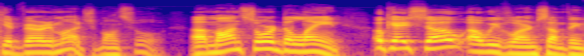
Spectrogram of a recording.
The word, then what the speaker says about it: Mansoor Delane: what's the last name here I've heard it pronounced like four different ways Delan Delaney Delon how do we say it uh delay's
